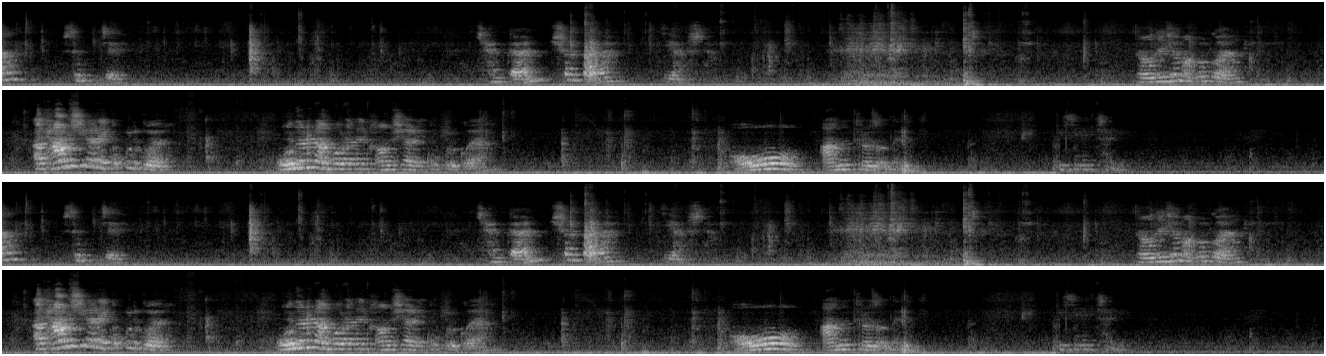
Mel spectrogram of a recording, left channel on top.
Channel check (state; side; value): identical; both; correlation 1.00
